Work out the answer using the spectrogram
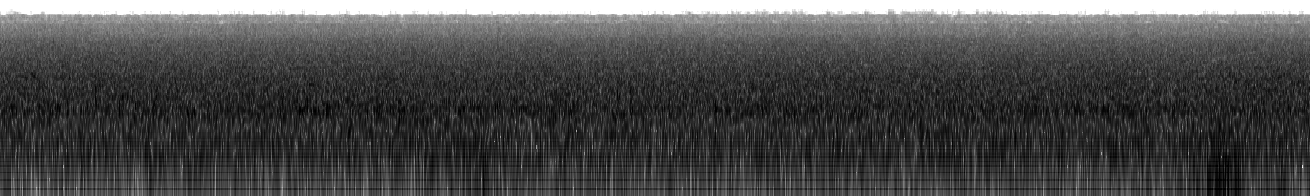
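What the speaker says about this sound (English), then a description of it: "This is a place where a thermal stream meets a river" Thermal stream pouring into a river at the Boiling River in Yellowstone, heard as a steady, even rush of flowing water, close and constant, with no voices.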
